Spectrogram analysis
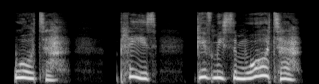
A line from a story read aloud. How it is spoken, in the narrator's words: cried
